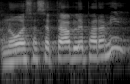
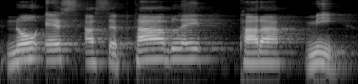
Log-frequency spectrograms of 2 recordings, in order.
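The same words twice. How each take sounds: First: "No es aceptable para mí" run together quickly; fast demonstration. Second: "No es aceptable para mí" very slowly, word by word; slow demonstration. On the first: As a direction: rattle off "No es aceptable para mí" as one phrase. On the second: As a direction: spell out each word of "No es aceptable para mí" with pauses. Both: Shown as a demonstration. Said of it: "And if you say it fast".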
